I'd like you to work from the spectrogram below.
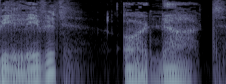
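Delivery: very low, deep, breathy, hushed voice with pauses. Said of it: "He would go".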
